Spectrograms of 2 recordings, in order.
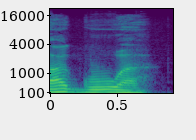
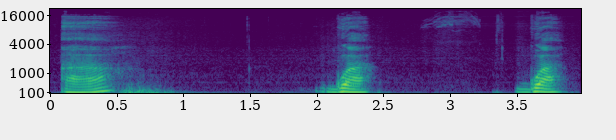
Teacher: isso aqui é um som só tá então o u e o a ficam juntos então essa palavra é um de tongo perfeito para finalizar gente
